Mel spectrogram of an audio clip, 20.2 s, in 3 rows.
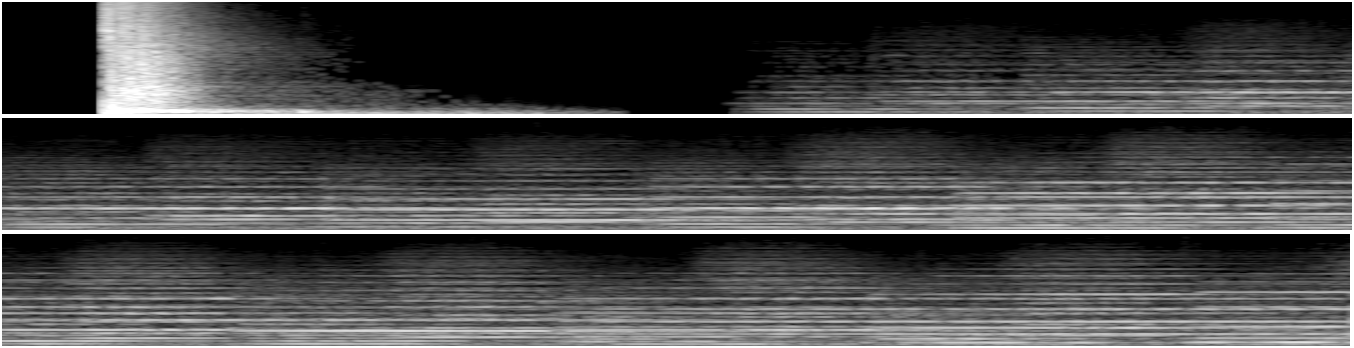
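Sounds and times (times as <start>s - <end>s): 
revolver shot fired by a man in black: 0.5s - 2.6s
soft music: 3.8s - 20.2s.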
